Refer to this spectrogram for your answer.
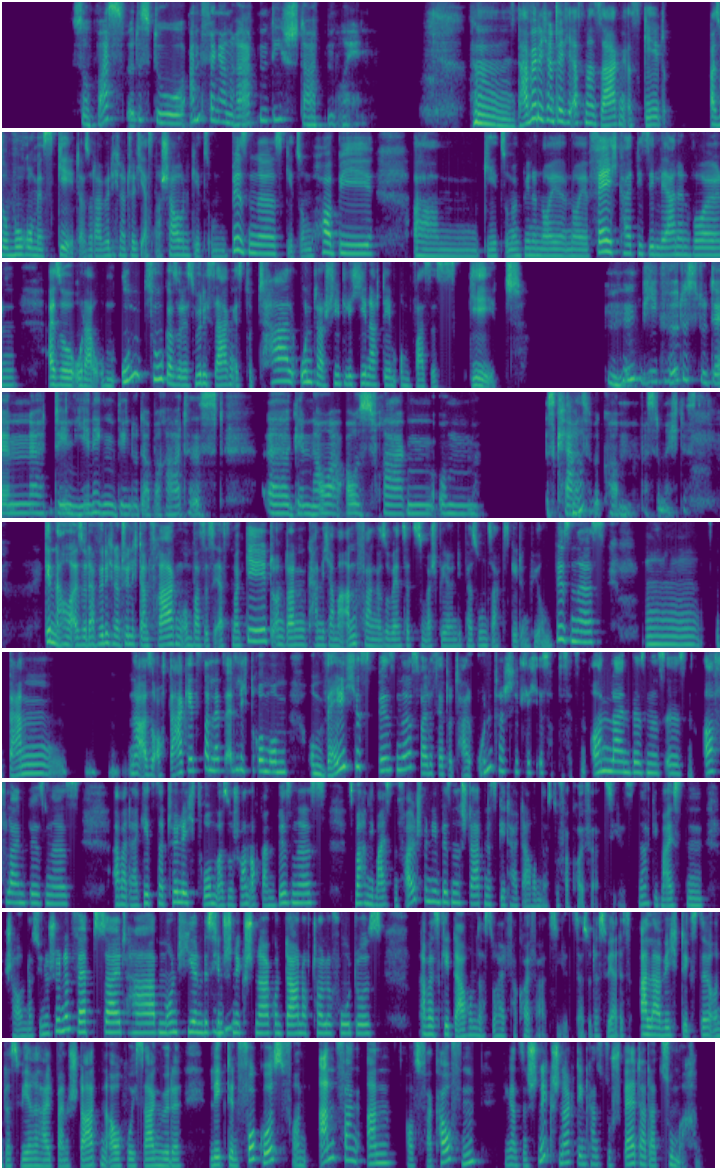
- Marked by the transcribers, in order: stressed: "Allerwichtigste"; stressed: "Anfang"
- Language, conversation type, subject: German, podcast, Welchen Rat würdest du Anfängerinnen und Anfängern geben, die gerade erst anfangen wollen?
